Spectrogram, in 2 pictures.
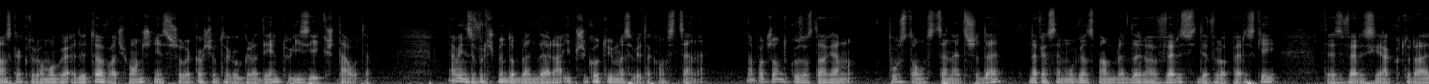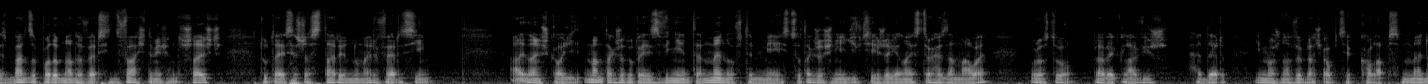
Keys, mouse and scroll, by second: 5.3 click, 6.5 x, 6.7 click, 7.8-8.9 shift+middle drag, 24.8 right click, 25.9 click, 28.0 click.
